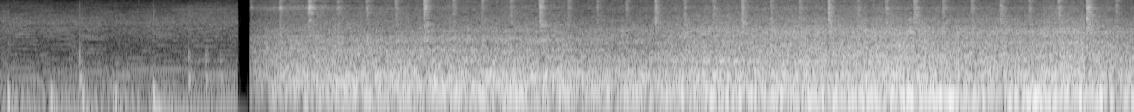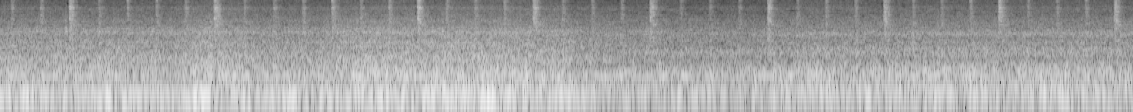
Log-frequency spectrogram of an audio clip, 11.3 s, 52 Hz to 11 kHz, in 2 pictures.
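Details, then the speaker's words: 1998 Ford F-150 4.2 V6: sharp metal-on-metal ticking about three times a second while running, traced under the valve cover to a misaligned rocker arm. "so that is the noise if you can tell in the video it's metal-on-metal"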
